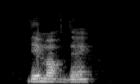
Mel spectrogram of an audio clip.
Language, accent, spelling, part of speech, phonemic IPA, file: French, Canada, démordaient, verb, /de.mɔʁ.dɛ/, LL-Q150 (fra)-démordaient.wav
- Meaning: third-person plural imperfect indicative of démordre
